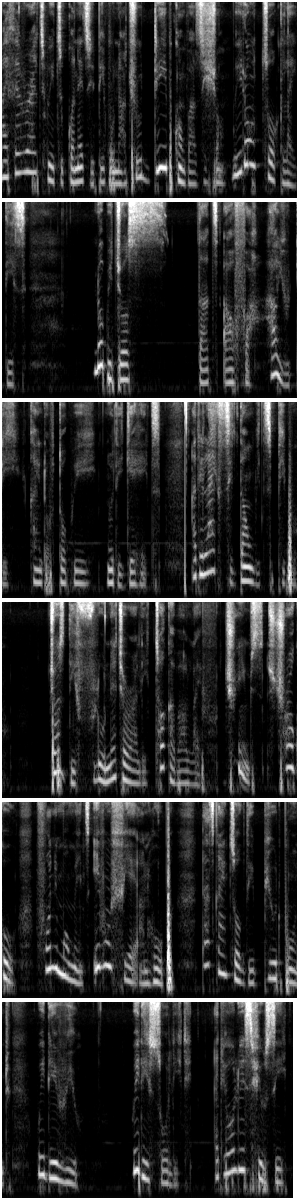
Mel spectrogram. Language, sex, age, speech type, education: Nigerian Pidgin, female, 15-29, spontaneous, tertiary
